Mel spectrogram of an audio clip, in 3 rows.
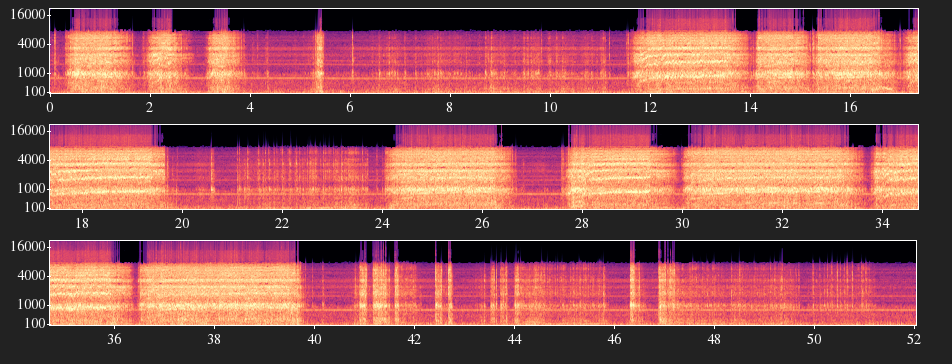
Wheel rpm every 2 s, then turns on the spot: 80, 60, 10, 20, 20, 30, 160, 120, 130, 160, 10, 20, 170, 50, 140, 170, 150, 180, 140, 180, 10, 10, 20, 20, 20, 10.
6-10 20-24 40-50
